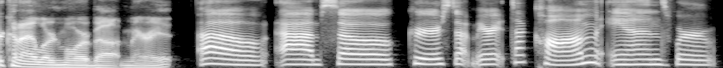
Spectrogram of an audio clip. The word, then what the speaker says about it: Marriott: Just make sure you pronounce it Marriott. Marriott. That is Megan Radigan, VP of talent acquisition experience. Megan, where can I learn more about Marriott?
